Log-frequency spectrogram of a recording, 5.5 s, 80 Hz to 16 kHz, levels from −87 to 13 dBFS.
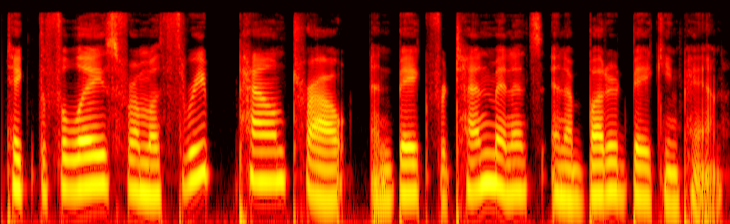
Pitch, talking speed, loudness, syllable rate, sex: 180 Hz, 195 wpm, -19 LUFS, 4.6 syllables/s, female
